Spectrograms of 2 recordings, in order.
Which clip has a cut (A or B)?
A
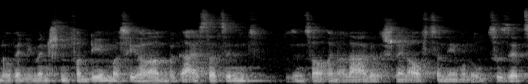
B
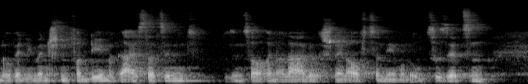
B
